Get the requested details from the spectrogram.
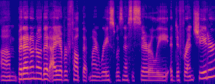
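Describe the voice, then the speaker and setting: A woman with an American accent has an unremarkable speaking voice at a medium pitch, talking at a fairly quick pace with ordinary pitch variation. The recording is very clean with a silent background and a dry, close sound with no echo. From US, central Pennsylvania. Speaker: TV journalist. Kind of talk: interview.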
